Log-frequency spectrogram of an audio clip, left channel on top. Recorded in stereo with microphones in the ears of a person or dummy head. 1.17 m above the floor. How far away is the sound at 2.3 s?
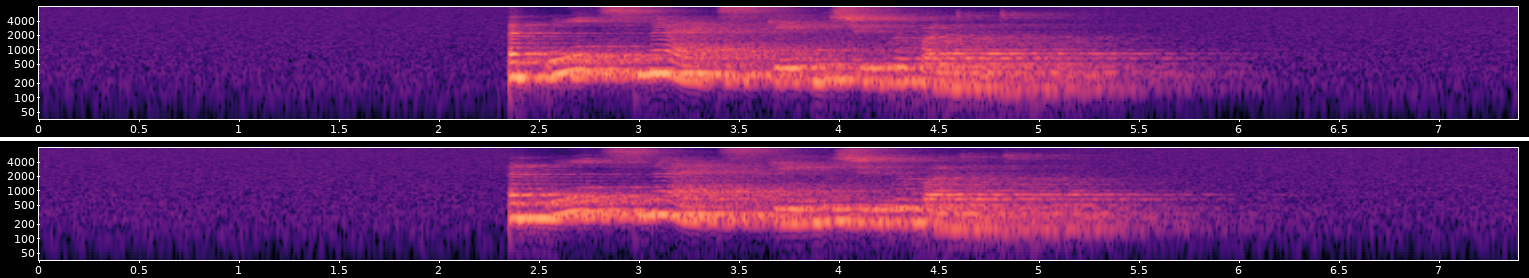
About 0.8 m.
